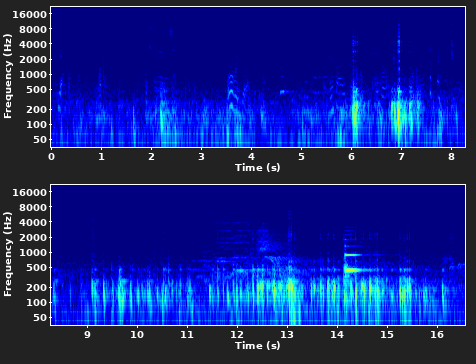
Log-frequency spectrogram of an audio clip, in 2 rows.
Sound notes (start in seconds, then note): 7.1 laughs; 14.1 piano key press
